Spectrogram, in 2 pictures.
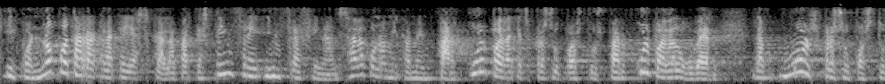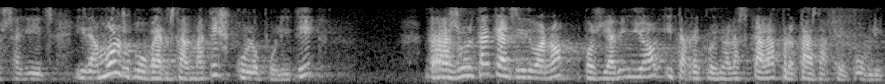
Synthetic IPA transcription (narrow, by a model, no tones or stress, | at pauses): ikwanːopɔt̪ərəɣlakɛʎəskaləpəɾkɛst̪aiɱfɾiɱfɾəfinənsaðəːkunɔmikəmempəɾkulˠpəðəkɛt͡spɾəsupɔst̪uspəɾkulˠpəðəlˠɣuβɛrn | d̪əmolˠspɾəsupɔst̪usːəɣ̞id͡z | iðəmolˠzɣuβɛrnzðəlˠmət̪eʃkulopulit̪ik | rəzulˠt̪əkəːlˠzðiðiwənopɔzjaβinjɔit̪ərekluʒɔləskaləpɾɔt̪azðəfepuβlik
